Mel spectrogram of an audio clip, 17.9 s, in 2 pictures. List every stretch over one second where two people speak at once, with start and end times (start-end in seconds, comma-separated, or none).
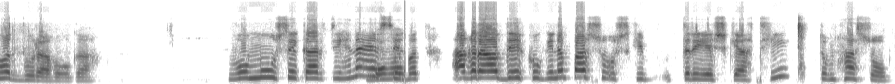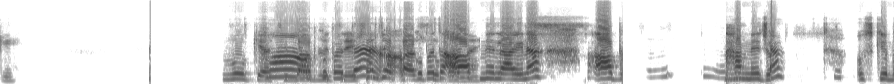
11.6-13.7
